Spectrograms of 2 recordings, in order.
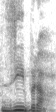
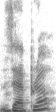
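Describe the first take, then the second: First: The first vowel is long, as in 'bee'. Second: The first vowel is short, as in 'bed'.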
